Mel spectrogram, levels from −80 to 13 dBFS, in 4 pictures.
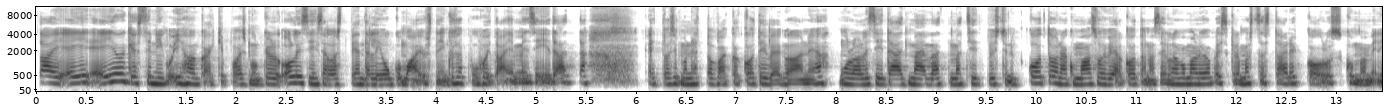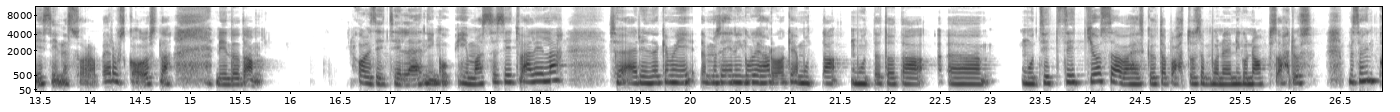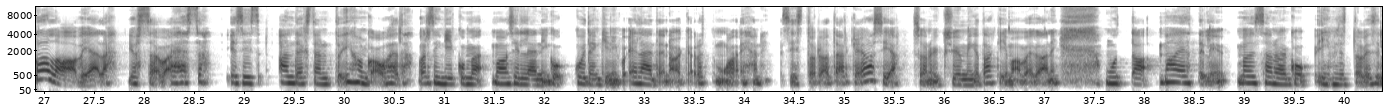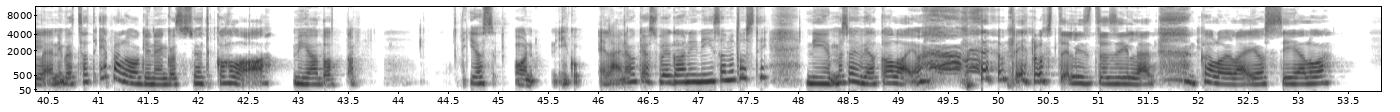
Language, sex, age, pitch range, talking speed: Finnish, female, 10-29, 200-255 Hz, 180 wpm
